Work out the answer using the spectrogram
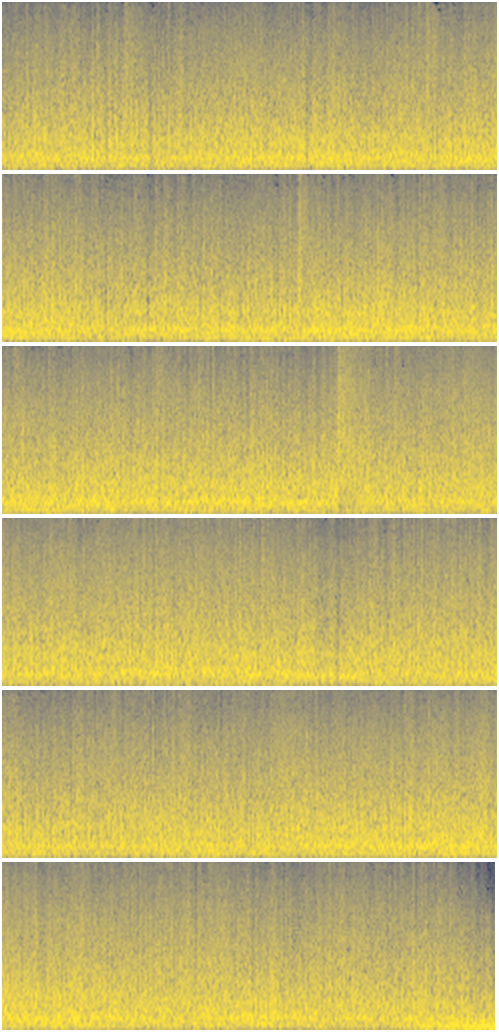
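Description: A stockpile of fireworks going off all at once: a dense, continuous barrage of crackling and bangs. A few sharper bangs stand out, the strongest about thirteen seconds in.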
